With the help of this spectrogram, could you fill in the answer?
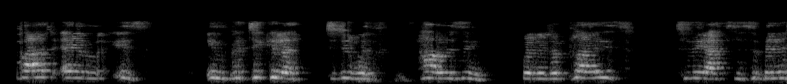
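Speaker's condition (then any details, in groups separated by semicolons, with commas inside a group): Cerebral palsy; caused by grade one brain bleed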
